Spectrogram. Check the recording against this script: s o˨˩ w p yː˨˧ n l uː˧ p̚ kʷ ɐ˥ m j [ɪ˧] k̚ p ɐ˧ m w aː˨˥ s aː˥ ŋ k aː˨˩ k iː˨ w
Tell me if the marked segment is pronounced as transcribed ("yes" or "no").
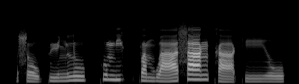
no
